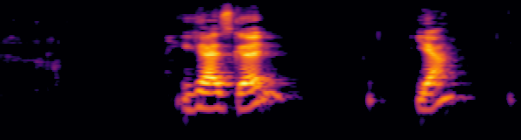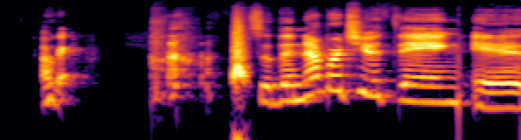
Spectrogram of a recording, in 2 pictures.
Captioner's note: laughs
